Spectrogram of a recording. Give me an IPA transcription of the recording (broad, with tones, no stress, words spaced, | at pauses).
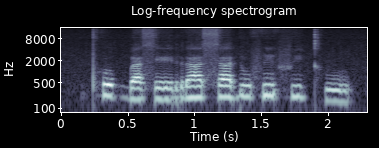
pʰo˦ ɡ͡ba˨seː˨ra˦ sa˦ɗu˦fĩ˦ fi˦˨kʰu˨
